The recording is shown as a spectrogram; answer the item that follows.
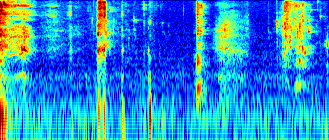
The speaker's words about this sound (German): trinkt Wasser. Oh ja, das mache ich jetzt übrigens auch mal als Demonstration. Moment.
